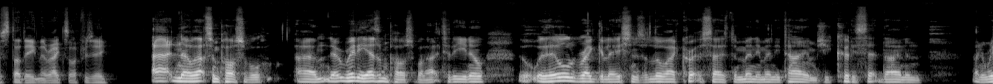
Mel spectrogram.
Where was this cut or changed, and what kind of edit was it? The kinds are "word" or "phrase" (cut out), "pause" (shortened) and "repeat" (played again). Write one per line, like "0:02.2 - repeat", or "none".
0:08.5 - word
